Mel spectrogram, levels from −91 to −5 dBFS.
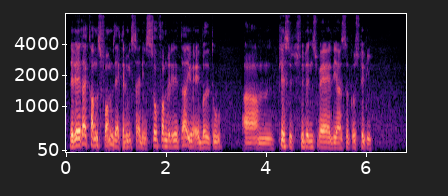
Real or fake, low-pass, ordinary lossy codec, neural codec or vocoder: fake; none; none; codec, 16 kHz, 16 kbps, FunCodec, trained on LibriTTS, 50 frames a second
